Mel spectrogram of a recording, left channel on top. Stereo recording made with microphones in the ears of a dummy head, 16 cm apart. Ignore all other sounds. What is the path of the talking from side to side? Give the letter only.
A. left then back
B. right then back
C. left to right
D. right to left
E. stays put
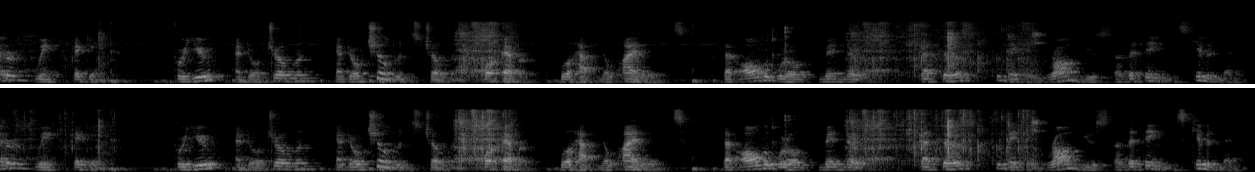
C.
